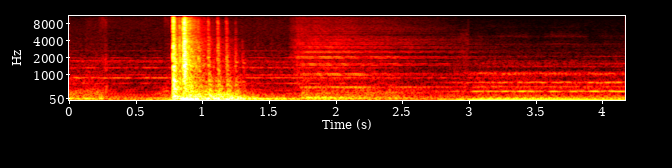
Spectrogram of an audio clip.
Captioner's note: door closes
